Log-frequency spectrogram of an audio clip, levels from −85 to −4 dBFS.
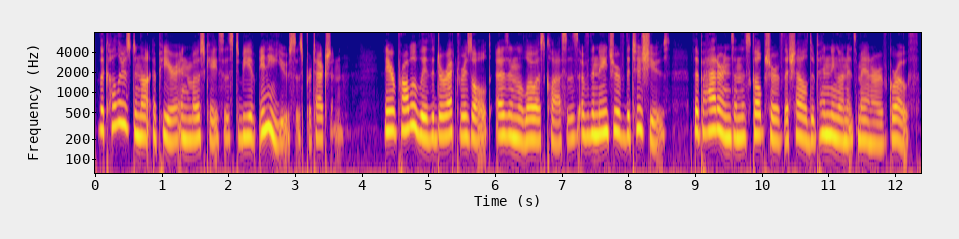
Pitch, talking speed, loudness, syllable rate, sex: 225 Hz, 225 wpm, -16 LUFS, 6.3 syllables/s, female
